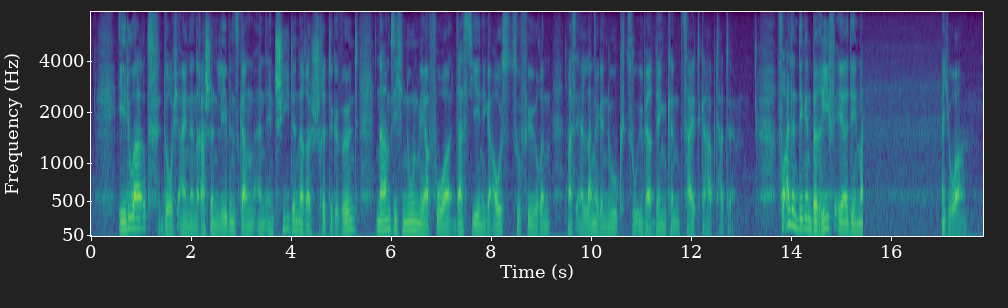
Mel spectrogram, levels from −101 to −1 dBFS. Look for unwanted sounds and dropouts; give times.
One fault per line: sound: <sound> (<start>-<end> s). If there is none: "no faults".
no faults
